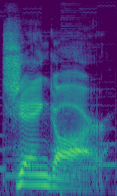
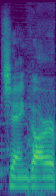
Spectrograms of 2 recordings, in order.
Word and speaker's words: Gengar: It's our old friend Jengar, whose name is absolutely not pronounced that way, but I'm being annoying.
